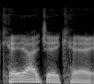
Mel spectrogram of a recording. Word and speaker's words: kijk: And so it'll say, but it's, look at this thing or whatever, but it's spelled K-I-J-K and it is pronounced kijk.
